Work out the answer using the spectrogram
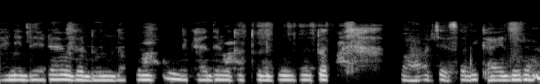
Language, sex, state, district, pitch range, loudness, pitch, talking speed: Hindi, female, Bihar, Muzaffarpur, 200-210 Hz, -17 LUFS, 205 Hz, 200 wpm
